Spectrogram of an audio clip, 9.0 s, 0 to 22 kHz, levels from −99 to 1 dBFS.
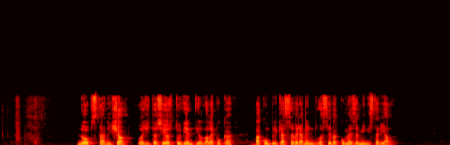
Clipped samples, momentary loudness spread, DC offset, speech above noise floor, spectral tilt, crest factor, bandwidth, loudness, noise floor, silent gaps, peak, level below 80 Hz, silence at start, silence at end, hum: under 0.1%; 8 LU; under 0.1%; over 46 dB; -5 dB/octave; 22 dB; 8 kHz; -44 LUFS; under -90 dBFS; none; -24 dBFS; -72 dBFS; 0.35 s; 1.15 s; none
